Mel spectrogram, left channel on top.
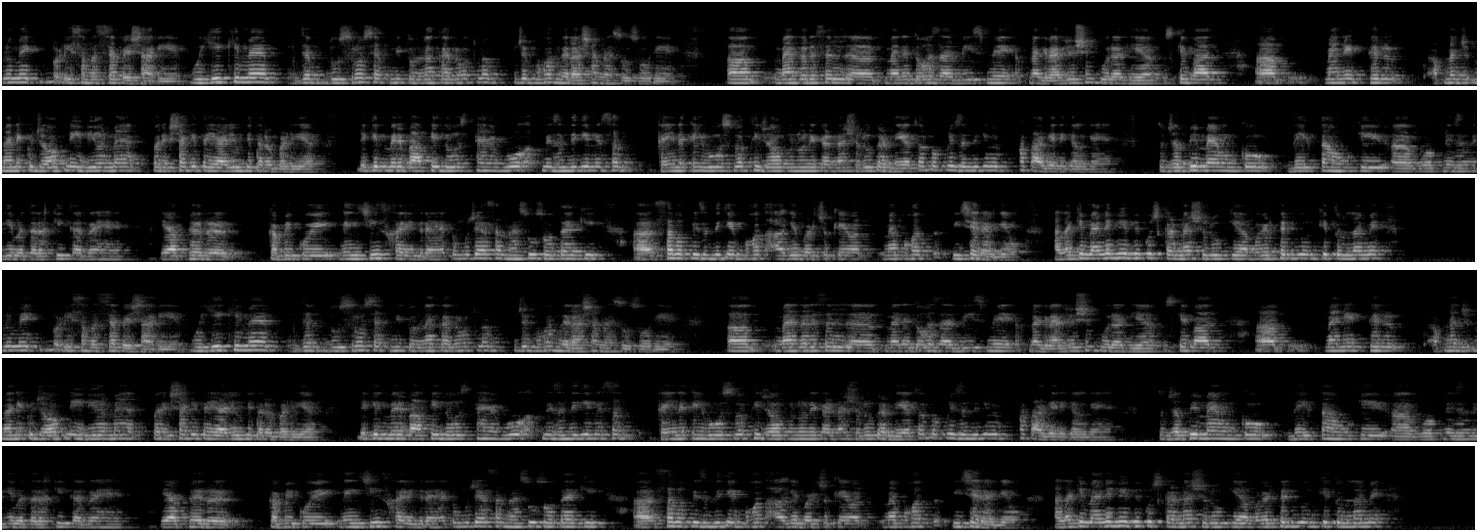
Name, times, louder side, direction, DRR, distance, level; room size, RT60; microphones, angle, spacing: voice 1, 0.0-6.7 7.3-14.0 14.3-17.9 18.3-21.0 21.3-25.8 26.3-30.7 31.1-31.9 32.2-43.5, left 1 dB, 45° left, 1 dB, 1.7 m, -29 dB
15.5 x 7.3 x 5.1 m, 0.38 s
head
